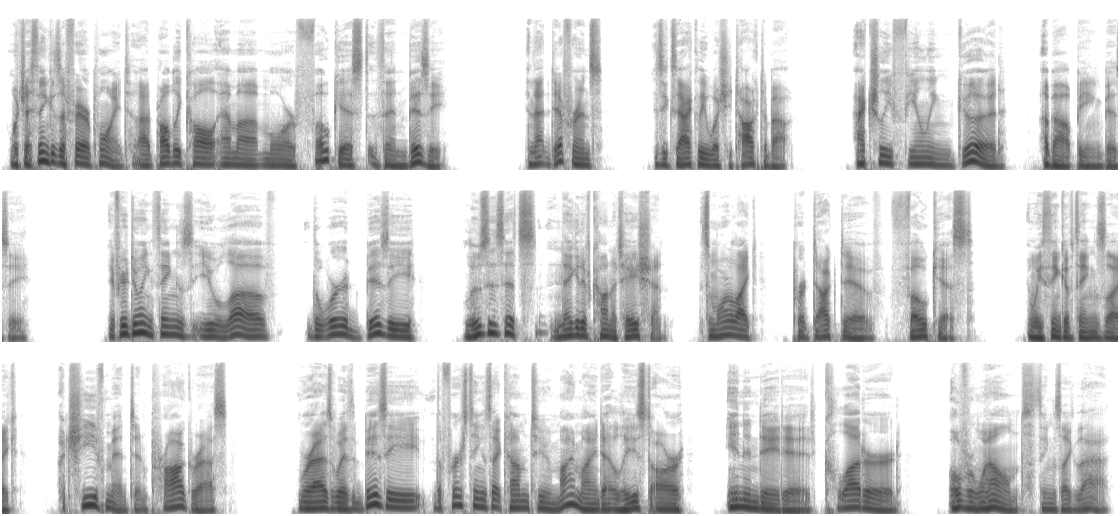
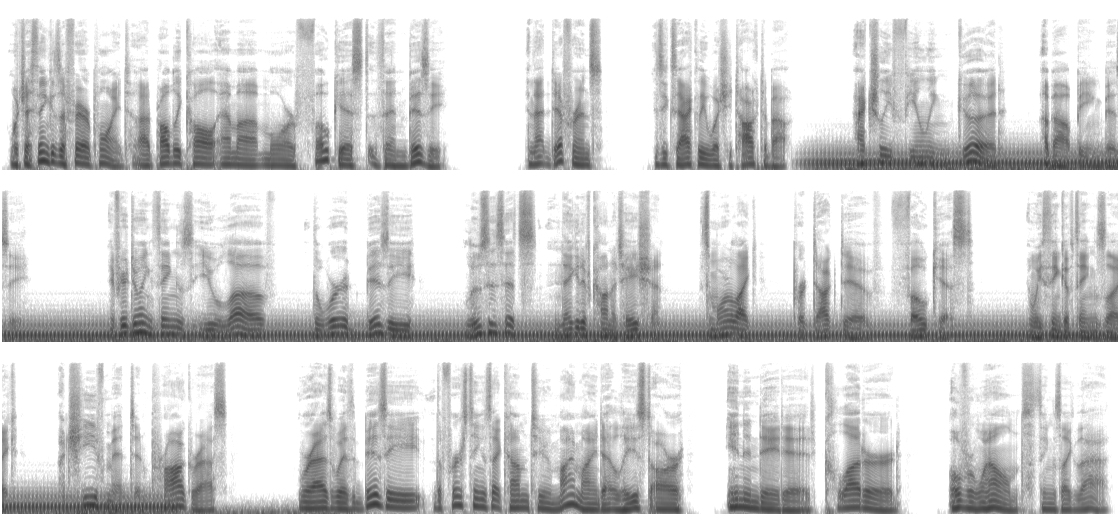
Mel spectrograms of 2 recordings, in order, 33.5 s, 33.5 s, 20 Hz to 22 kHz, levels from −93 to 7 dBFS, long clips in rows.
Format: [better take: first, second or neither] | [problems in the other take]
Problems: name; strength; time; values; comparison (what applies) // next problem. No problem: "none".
first | low rumble; loud; from 8 to 26 s; 9 dB below the speech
